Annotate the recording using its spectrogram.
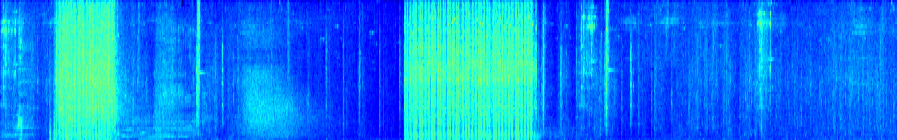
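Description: Footsteps tread over rubble and dry grass.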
